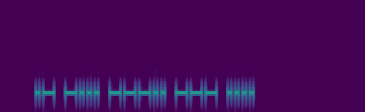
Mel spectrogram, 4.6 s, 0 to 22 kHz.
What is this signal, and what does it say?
Morse code, heard as a keyed tone, about 26 wpm, 700 Hz. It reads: AB8OH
